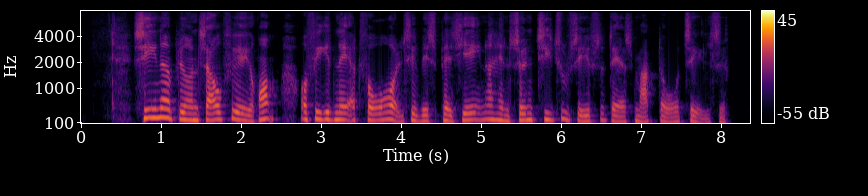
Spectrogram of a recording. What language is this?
Danish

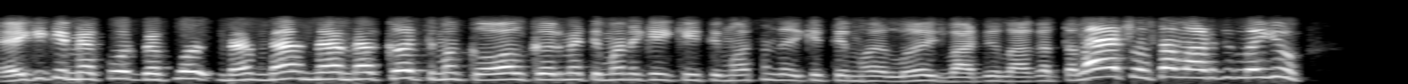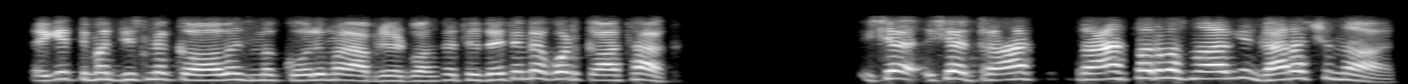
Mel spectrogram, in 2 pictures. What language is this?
Kashmiri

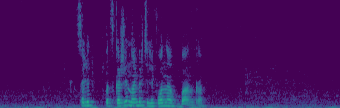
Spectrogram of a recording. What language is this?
Russian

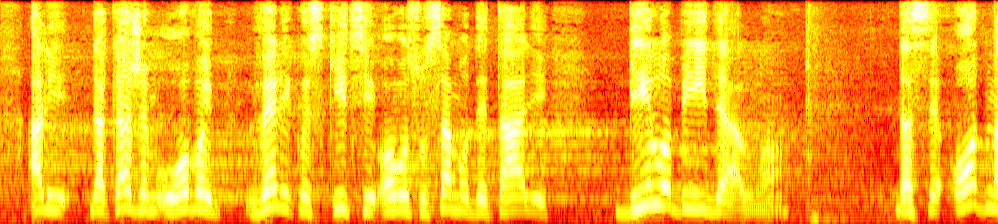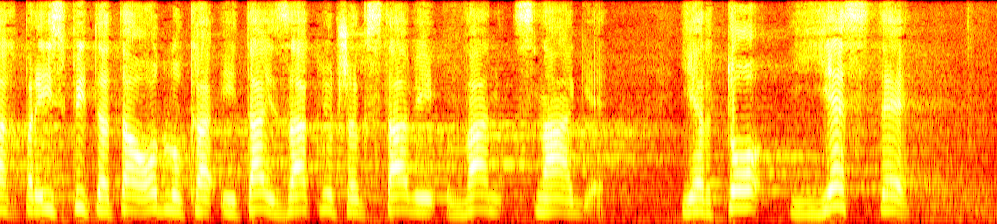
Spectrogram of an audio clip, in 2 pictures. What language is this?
Serbian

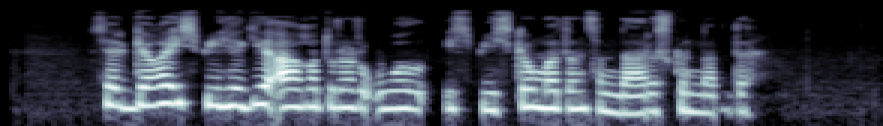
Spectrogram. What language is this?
Yakut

